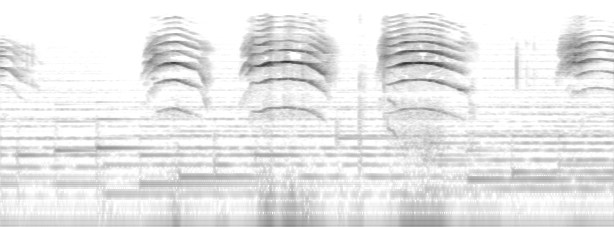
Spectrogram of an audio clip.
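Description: A three-week-old kitten meowing four times, each a high, thin cry that rises and falls, over soft background music.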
